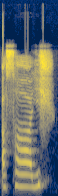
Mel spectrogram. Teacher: Yişə düşür vurğu, yəni sonuncu hecəyə düşür. Uzanma isə asayiş ikinci A uzanır.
